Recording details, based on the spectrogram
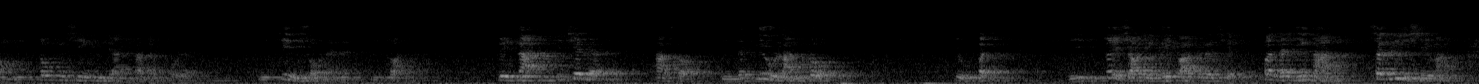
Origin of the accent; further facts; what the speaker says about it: China; 我是在中国农村长大，我们家里的庙很多很多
